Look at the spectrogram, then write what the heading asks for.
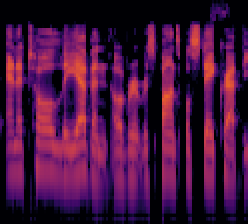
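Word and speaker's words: Anatol Lieven: No, not at the moment, except that this is there's a great piece by I think his name is pronounced Anatol Lievin over at Responsible Statecraft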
